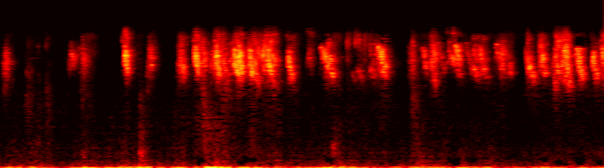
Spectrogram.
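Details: Sparrows at breakfast on window feeders: scattered chirps at first swell into a dense, continuous twittering chorus, with faint fluttering and tapping underneath.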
